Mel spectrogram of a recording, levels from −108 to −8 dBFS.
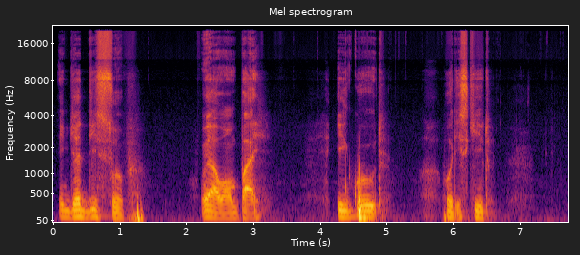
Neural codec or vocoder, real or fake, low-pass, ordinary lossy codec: none; real; none; none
